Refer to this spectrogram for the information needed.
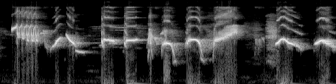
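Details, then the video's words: Caged Asian pied starling song used to stir other caged birds to sing: loud, varied phrases of clear whistled notes mixed with harsh, buzzy chatter, delivered in quick bursts with short gaps. "Suara Burung JALAK SUREN GACOR Full Isian Pancingan PENDONGKRAK Emosi Burung Jalak Agar Cepat Gacor"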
